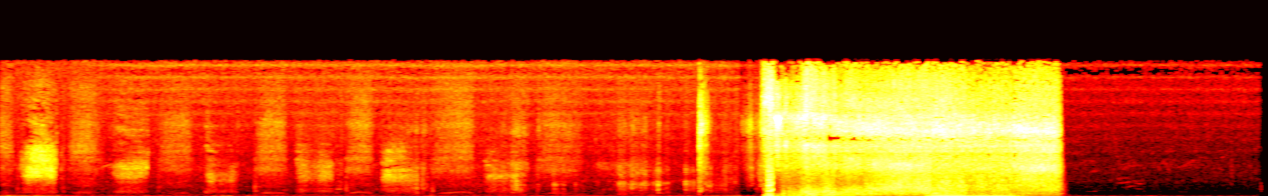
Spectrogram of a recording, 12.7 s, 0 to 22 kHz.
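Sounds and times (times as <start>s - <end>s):
balloon being inflated: 7.6s - 10.7s.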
